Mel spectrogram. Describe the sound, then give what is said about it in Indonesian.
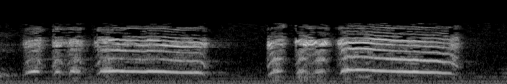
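A bantam rooster crows twice. Each crow opens with a few short, choppy notes, then breaks into a sustained, strained, high-pitched call before cutting off. “Untuk calon yang terakhir, kupanggil ayam kate.”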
